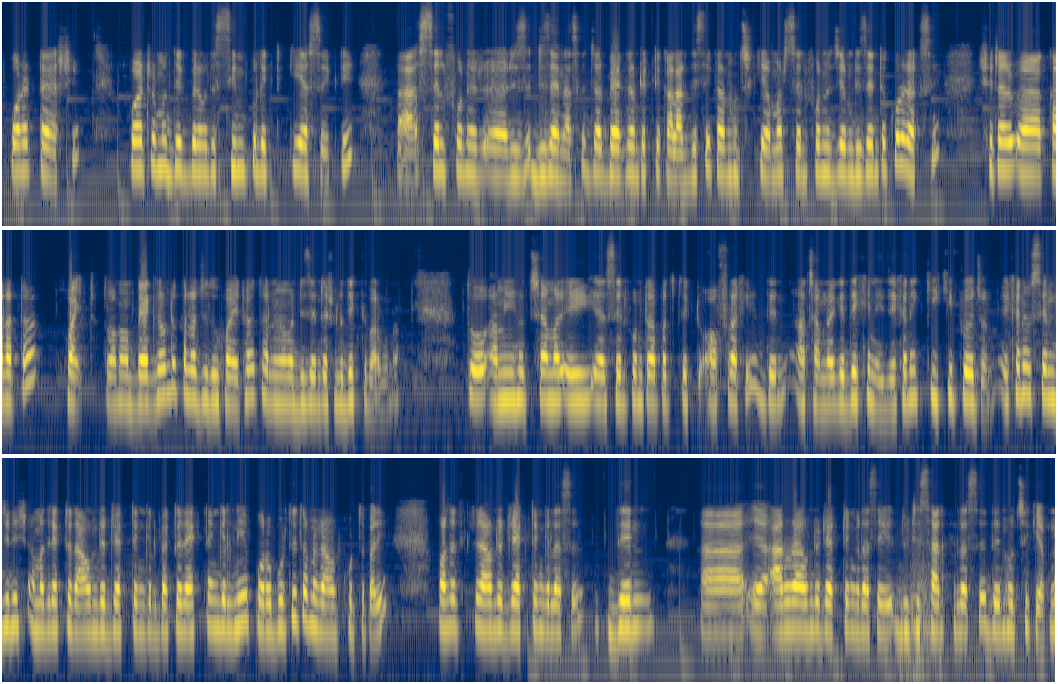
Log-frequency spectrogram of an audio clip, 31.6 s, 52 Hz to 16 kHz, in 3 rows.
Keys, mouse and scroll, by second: 16.0 click, 18.3 click.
